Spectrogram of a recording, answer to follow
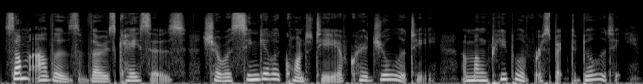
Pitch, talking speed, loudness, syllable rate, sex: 190 Hz, 140 wpm, -21 LUFS, 5.6 syllables/s, female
